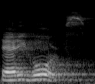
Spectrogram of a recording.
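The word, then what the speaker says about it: Pterygotes: जेके पुट टेरीगोटा वारा आहिनि, टेरीगोट्स, इन्हनि में पी साइलेंट अथव।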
